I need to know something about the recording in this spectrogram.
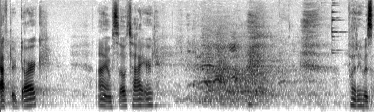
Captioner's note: audience laughs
